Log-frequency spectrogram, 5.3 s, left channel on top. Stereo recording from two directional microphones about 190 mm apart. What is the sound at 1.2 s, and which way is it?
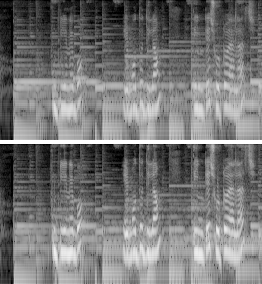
A woman's voice, 25° right (ahead or behind).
